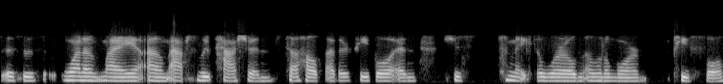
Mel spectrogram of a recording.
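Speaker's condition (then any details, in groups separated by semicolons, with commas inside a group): Cleft lip and palate; cleft lip and cleft palate from birth, 14 surgeries to repair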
